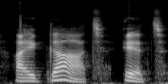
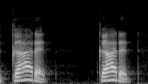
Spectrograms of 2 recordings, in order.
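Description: First: "I got it" slowly, each word apart; separated words. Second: "got it" joined into one word, "goddit"; linked. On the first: Teacher takes it apart for learners, "got it" unlinked. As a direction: sound both t's fully in "got it". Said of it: "连读变成got it". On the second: Teacher shows the linked form, "got it" joined. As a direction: run the t of "got" into "it". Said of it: "连读变成". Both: Shown as a demonstration.

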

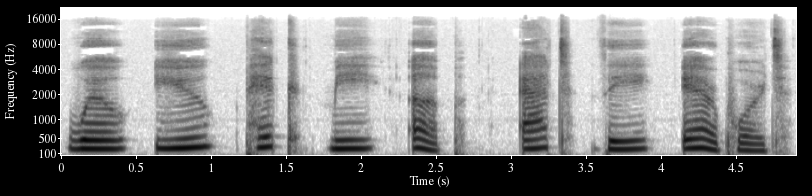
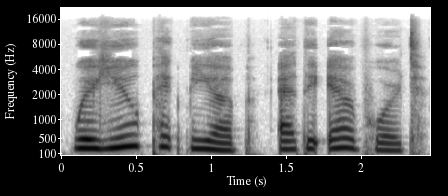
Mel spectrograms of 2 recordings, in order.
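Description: First: Slow, careful question; slow read-through. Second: Said in the usual way. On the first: Shown as a demonstration. Teacher reading the airport question slowly for students. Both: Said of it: "好，慢读一遍".

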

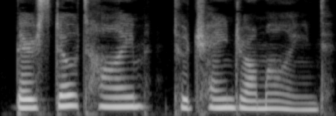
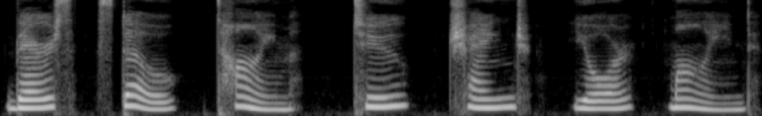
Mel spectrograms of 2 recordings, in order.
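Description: First: Said in the usual way. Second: Very slow, word by word; teacher reading slowly. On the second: Shown as a demonstration. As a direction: draw the sentence out for learners. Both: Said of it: "好，慢读一遍".

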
